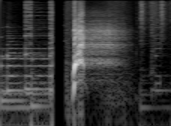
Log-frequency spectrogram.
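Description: An electronic amapiano beat with deep sub-bass and held synth chords cuts off suddenly. A moment later comes a single loud shouted vocal shot heard as "What?", with a short, hissy reverb tail.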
